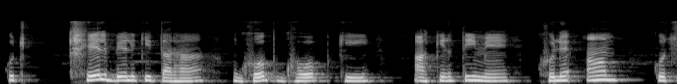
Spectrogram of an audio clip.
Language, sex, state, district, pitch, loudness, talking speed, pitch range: Hindi, male, Punjab, Kapurthala, 175 Hz, -15 LUFS, 115 wpm, 160-190 Hz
